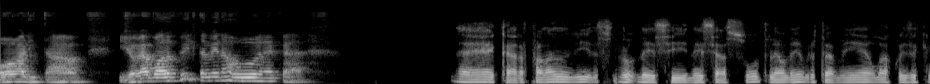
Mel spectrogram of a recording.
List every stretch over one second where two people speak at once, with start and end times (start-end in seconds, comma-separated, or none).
none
